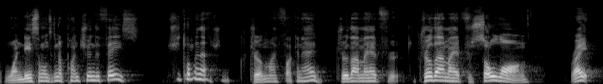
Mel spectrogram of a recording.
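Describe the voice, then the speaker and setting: A deep-voiced man chatting candidly as an interview guest, excitable and blunt, swearing casually and often checking that he is understood. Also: quick pace. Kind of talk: casual confessional chat.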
